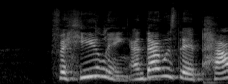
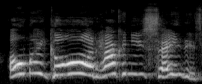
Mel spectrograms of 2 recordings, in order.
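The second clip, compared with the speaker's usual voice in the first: high, loud, shrieking mock outrage; mock outraged viewer; 12 semitones higher, 12 dB louder than usual. Imagined outraged viewers reacting to her talk, high loud mock shock. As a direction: squeal it like an offended commenter.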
